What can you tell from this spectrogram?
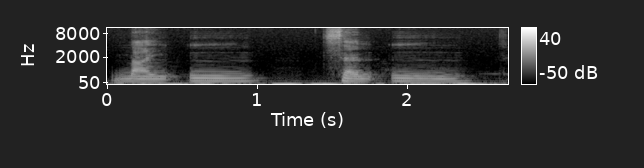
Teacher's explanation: It takes practice not to insert a vowel, and the T is not fully aspirated. Think of it like a bounce on the N, and the second one has a very hard start.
